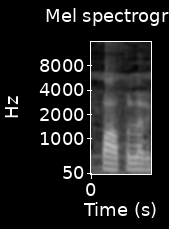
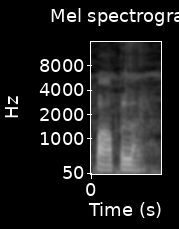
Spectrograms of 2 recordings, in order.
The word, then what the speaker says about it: poplar: नॉट मतलब इसको pronounce करते हैं पापलर, PAPLUR। आई एम not sure कि स्पेलिंग सही है कि नहीं है, पर ये पापलर के पेड़ है। हिंदी में पापलर बोलते हैं, पापलर नॉट पॉपुलर।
